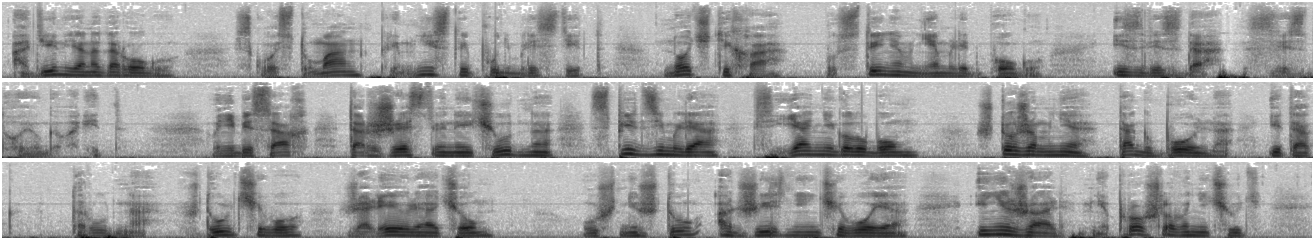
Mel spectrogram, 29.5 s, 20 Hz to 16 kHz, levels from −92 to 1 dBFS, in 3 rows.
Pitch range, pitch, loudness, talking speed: 100-120 Hz, 110 Hz, -18 LUFS, 115 wpm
